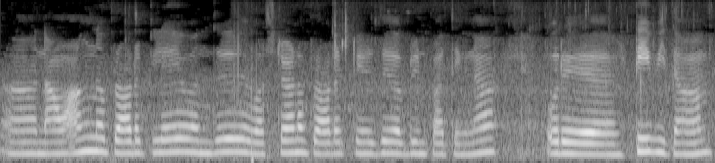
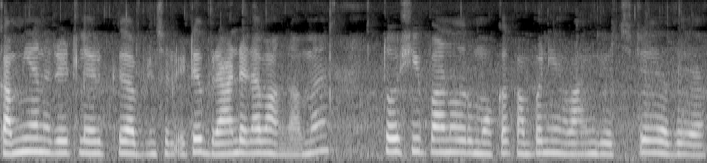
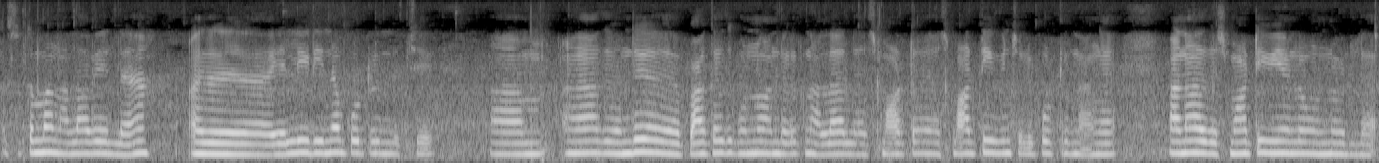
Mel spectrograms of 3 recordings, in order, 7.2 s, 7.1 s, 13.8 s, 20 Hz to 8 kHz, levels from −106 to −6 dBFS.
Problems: background sounds at intervals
